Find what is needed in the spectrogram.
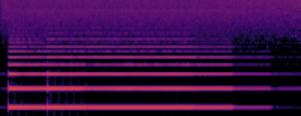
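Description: A single steady electronic tone, hollow and buzzy, held for about three and a half seconds with a click near its start, then dropping away in steps near the end.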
